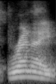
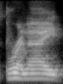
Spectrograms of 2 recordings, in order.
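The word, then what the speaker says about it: Brené: renee she she's wonderful it's brene b-r-e-n-e with like a accent on the e and brown okay and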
